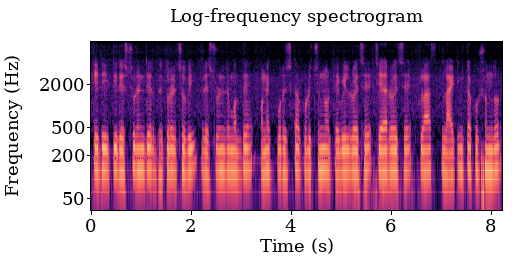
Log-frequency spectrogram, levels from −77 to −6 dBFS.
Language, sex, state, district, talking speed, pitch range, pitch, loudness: Bengali, male, West Bengal, Malda, 155 wpm, 120-125 Hz, 120 Hz, -27 LUFS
